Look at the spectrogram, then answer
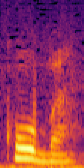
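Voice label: "cuba", Brazilian Portuguese; gcompris; geography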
